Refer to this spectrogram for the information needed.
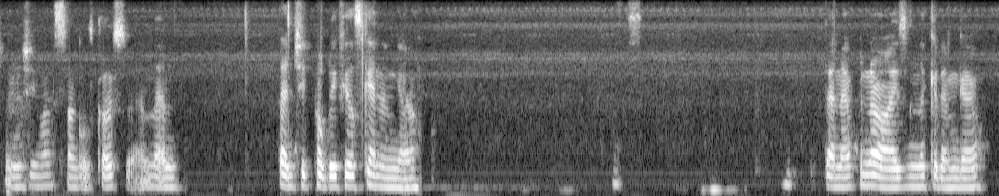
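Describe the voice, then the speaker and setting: A woman's voice: low-pitched, mellow, poor audio. A woman improvising narration of her character's actions as a tabletop player, hesitantly piecing the scene together.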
